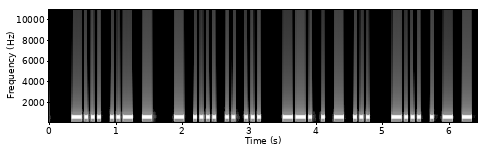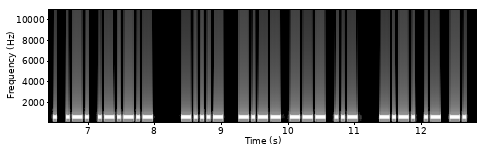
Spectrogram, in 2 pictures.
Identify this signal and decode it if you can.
Morse code, heard as a keyed tone, about 25 wpm, 600 Hz. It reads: BUT THIS GETS BETTER. <BT> YOU CAN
